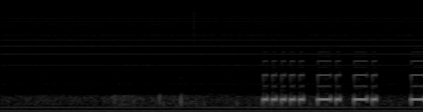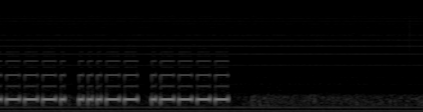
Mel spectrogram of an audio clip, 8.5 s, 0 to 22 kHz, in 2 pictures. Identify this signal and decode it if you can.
Morse code, heard as a keyed tone, about 22 wpm, 460 Hz. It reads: 5NN 931
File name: CW / kt5j wpx cw-op-k5pi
